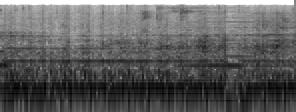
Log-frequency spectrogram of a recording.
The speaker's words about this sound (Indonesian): itu seperti kereta ya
